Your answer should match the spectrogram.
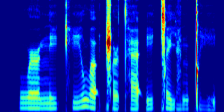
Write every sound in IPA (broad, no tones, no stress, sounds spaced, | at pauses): w ə˞ n i kʰ i w ʌ ʔ ǁ ə˞ tʰ æ ʔ i ǀ ɪ j æ̤ n ǃ i̤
